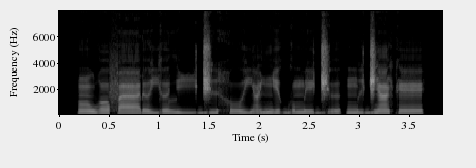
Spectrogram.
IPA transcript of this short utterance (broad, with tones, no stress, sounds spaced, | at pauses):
ɔ̃˧ w ɔ˦ f aː˨ ɾ ə˧ j ə˧ l iː˧ d͡ʒ ɨ˦ h oː˧ j ã˨ ɲ e˦ ɡʷ ə˦ m e˦ d͡ʒ ə˨˦ | m ɨ˧ d͡ʒ ã˦ k ɛ̃˧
